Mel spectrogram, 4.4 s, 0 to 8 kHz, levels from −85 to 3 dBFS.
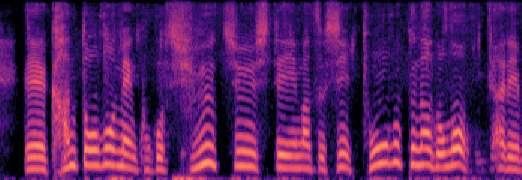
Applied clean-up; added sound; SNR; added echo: neural mask model Resemble Enhance denoiser.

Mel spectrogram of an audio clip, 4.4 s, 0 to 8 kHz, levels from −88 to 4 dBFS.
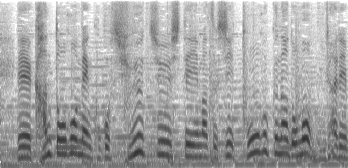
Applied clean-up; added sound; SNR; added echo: none; none; none; none.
